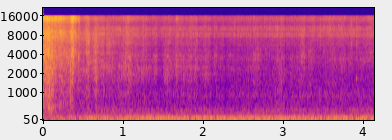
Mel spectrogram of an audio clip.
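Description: Steady low rumble of a car driving along, engine and road noise heard from inside the cabin.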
